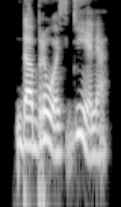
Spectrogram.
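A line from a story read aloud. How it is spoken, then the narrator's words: Snorting. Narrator (Russian): фыркнула Ника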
